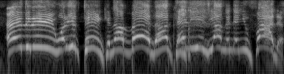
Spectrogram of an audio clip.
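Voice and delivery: put-on high excited Italian-accented dad calling out; dad shouting proudly. Proud father shouting to son at the airport, high and excited. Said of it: "He goes".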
